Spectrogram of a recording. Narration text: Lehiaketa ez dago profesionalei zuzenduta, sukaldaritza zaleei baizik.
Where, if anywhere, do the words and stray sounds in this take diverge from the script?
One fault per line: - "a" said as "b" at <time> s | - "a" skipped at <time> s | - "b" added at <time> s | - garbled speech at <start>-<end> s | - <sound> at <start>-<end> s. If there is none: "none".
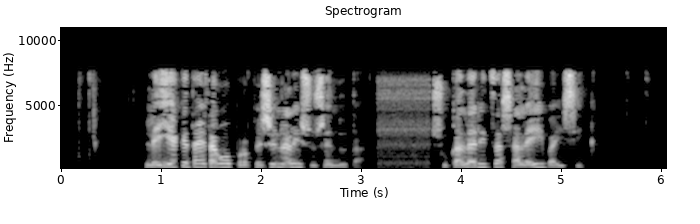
none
